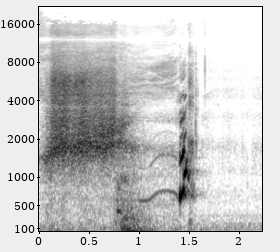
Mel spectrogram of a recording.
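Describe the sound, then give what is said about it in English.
Someone vocally imitates a dropped light bulb shattering: a long breathy hiss, then a thin rising whistle and an abrupt, clipped mouth burst. No words are spoken. “That was me trying to do like more of a glass sound effect, but I realized I couldn't.”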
